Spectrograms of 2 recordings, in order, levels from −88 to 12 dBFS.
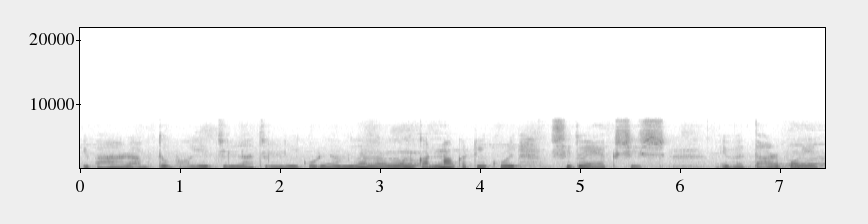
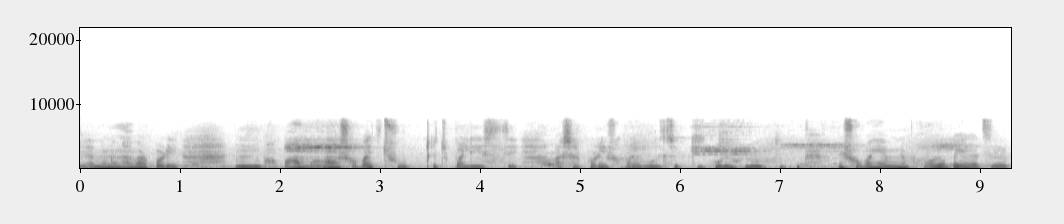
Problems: constant background noise, continuous background conversations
